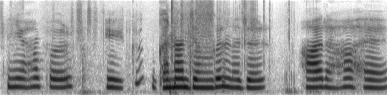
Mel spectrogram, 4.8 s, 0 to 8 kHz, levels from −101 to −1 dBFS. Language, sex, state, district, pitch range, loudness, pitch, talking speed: Hindi, female, Himachal Pradesh, Shimla, 245-270 Hz, -17 LUFS, 255 Hz, 110 wpm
